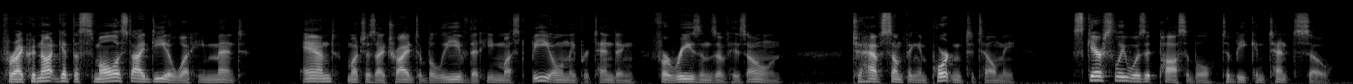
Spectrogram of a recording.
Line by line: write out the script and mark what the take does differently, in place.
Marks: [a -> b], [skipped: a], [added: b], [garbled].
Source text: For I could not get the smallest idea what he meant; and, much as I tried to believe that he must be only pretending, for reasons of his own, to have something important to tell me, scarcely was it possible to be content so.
For I could not get the smallest idea what he meant; and, much as I tried to believe that he must be only pretending, for reasons of his own, to have something important to tell me, scarcely was it possible to be content so.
